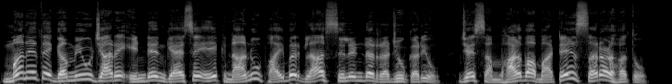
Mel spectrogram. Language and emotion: Gujarati, happy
